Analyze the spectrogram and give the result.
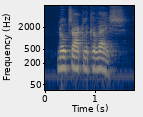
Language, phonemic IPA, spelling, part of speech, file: Dutch, /notˈsakələkərˌwɛis/, noodzakelijkerwijs, adverb, Nl-noodzakelijkerwijs.ogg
- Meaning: necessarily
